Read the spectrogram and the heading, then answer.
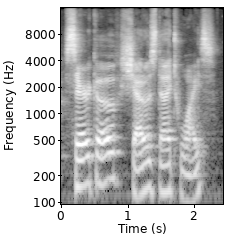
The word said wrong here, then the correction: Sekiro: I don't think you said it right. Sekiro? – Oh, Sekiro. Sorry.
